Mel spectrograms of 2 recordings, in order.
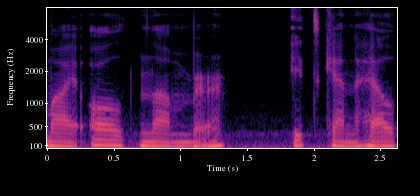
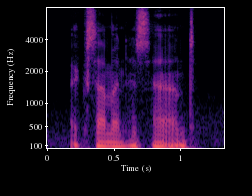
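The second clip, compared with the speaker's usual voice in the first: ordinary delivery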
